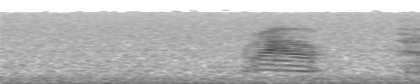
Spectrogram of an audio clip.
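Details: Gassy indoor cat walking away and giving a single short, nasal meow after a stretch of quiet room hum.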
